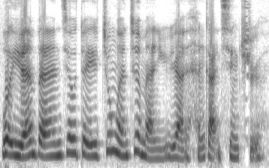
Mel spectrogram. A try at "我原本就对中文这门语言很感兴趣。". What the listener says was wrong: Actually, one thing I noticed is that her GCC pronunciation is a bit unstable. Her GCC sounds are great when followed by an E, but when followed by an U sound, they sound a bit more like 猪出书。兴趣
